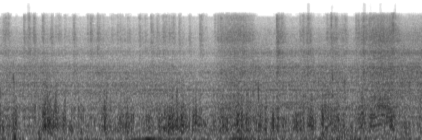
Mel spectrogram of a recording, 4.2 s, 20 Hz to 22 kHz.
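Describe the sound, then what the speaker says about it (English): A classic Austin Healey 3000 sports car runs steadily at a car show, its engine a rough, continuous rumble that stays loud and fairly even, mixed with background crowd noise. "A classic Austin Healey 3000 driven by Les McGuffin."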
